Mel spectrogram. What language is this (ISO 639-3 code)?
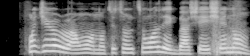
yor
